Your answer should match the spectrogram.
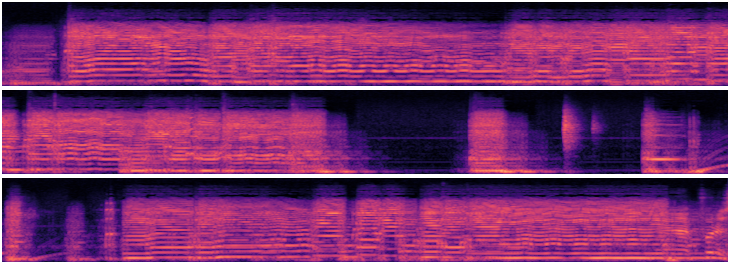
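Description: Gibson SG electric guitar played through an echo effect, loud sustained chords and riffs with a brief gap and scattered plucked notes before the full playing returns.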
